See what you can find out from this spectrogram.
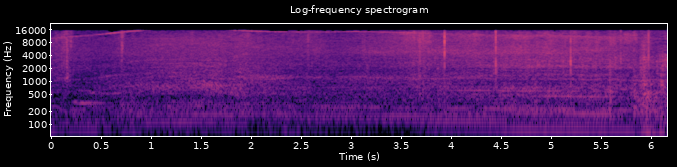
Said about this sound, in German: dann kommt Jochen Meindl mit seinem Caddy angefahren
